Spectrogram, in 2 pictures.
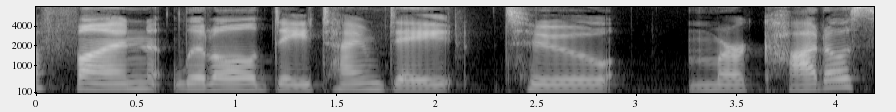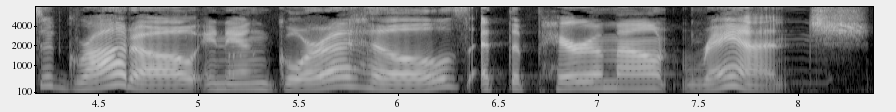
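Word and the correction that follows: Agoura Hills: Agora Hills? – Sure. Yeah. No N.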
